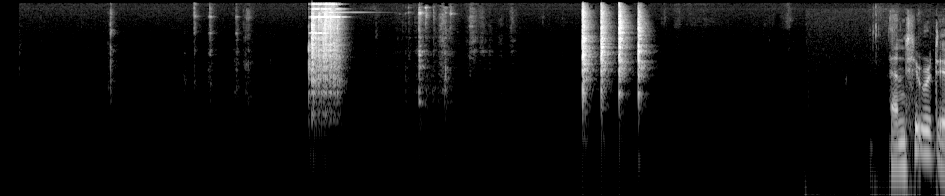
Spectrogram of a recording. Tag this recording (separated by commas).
Speech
